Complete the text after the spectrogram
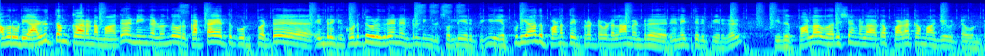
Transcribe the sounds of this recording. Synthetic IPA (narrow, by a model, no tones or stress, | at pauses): ɐʋɐɾɯɽɐjɐːɻɯt̪ːɐmkaːɾɐɳɐmaːɣɐniːŋɡɐɭʋɐnd̪ɯɔɾɯkɐʈːaːjɐt̪ːɯkːɯʊʈ̚pɐʈːɯɪndrɐk̬ːɯkɔɽɯt̪̬ːɯʋɪɽɯɣɪɾeːnɛndrɯniːŋɡɐɭsɔlːiɪɾɯpːiːŋɡɐɛpːɐɽɪjaːðɯpɐɳɐt̪ːɐɪpːɪɾɐʈːɐʋɪɽɐlːaːmɛndrɯnɪnɐɪt̪ːɪɾɯpːiːɾɣɐɭ | ɪðɯpɐlɐʋɐɾɯʂɐŋɡɐɭaːɣɐpɐɻɐkːɐmaːɣiʋɪʈːɐʊɳɖɯ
